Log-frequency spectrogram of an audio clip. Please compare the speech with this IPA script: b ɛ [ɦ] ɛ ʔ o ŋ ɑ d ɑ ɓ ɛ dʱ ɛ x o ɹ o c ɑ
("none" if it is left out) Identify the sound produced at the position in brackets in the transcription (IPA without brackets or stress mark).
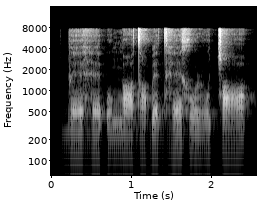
ɦ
